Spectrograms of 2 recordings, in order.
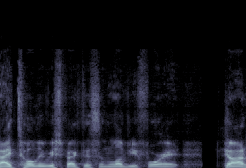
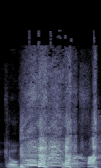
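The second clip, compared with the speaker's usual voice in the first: mock insult; 9 semitones higher, 4 dB louder, slower than usual. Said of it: "I'm like".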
